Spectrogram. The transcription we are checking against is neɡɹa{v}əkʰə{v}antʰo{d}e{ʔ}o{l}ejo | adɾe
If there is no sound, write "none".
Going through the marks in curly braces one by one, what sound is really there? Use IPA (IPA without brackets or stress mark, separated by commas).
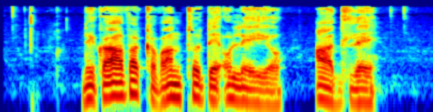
v, v, d, ʔ, l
